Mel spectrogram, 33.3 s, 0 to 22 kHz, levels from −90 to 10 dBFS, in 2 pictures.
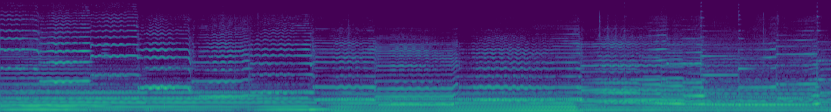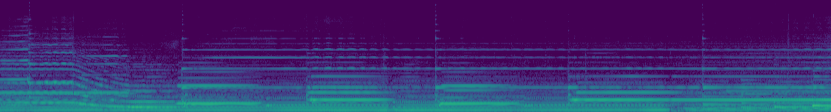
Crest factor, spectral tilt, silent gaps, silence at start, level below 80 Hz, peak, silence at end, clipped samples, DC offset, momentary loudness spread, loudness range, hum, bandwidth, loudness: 16 dB; -7 dB/octave; none; 0 s; -44 dBFS; -16 dBFS; 0 s; under 0.1%; under 0.1%; 8 LU; 4 LU; none; 13.5 kHz; -32 LUFS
